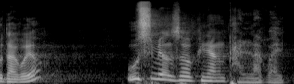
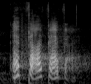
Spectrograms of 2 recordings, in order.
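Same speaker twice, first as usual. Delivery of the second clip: put-on high, excited child pestering a parent; gleeful begging; 11 semitones higher than usual. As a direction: act out a child happily nagging for a present. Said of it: "웃으면서 막". (신나서 조르는 아이 흉내, 높은 목소리)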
